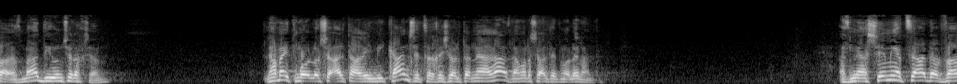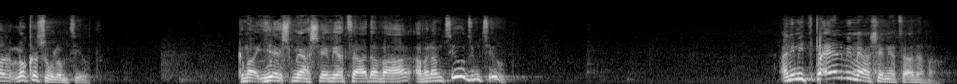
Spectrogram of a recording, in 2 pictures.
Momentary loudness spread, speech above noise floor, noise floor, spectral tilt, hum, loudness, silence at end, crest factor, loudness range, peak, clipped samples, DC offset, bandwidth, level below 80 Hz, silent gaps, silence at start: 8 LU; 44 dB; -56 dBFS; -5 dB/octave; none; -13 LUFS; 0.2 s; 14 dB; 7 LU; 0 dBFS; under 0.1%; under 0.1%; 10.5 kHz; -52 dBFS; none; 0 s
